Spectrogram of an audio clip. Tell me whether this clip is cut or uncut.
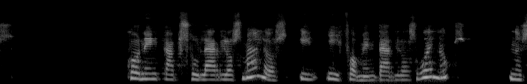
uncut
